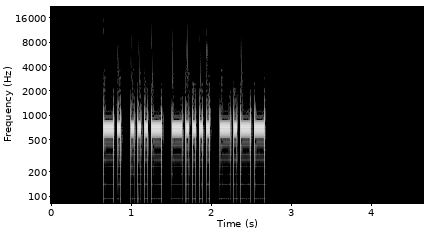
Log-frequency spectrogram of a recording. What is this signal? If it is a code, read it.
Morse code, heard as a keyed tone, about 28 wpm, 700 Hz. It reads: NV6Y
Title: USA Call Signs - 4 Characters - Repeated 3x - 28wpm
